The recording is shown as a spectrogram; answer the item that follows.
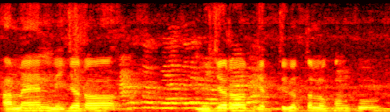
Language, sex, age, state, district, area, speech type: Odia, male, 18-30, Odisha, Subarnapur, urban, spontaneous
